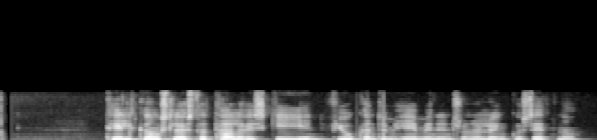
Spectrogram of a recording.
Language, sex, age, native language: Icelandic, female, 50-59, Icelandic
